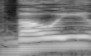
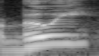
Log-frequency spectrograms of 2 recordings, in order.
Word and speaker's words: Bowie: looking at this which is the busan wilderness bowie or buoy depending on how you pronounce it if you want to see a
